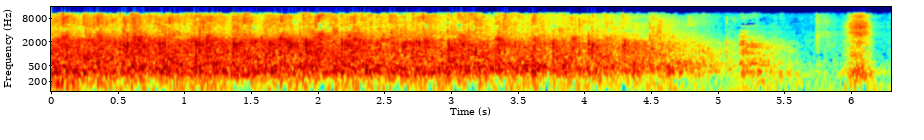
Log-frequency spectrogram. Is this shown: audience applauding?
yes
